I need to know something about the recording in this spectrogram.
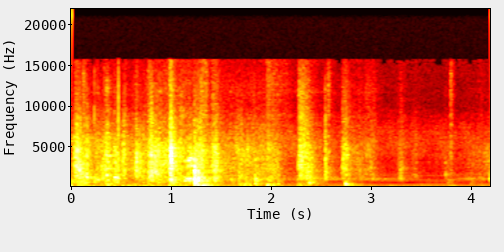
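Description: Low, steady suspense-music drone, with a few sharp knocks early and a heavier thump about a second in as a door is opened and people move through it.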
